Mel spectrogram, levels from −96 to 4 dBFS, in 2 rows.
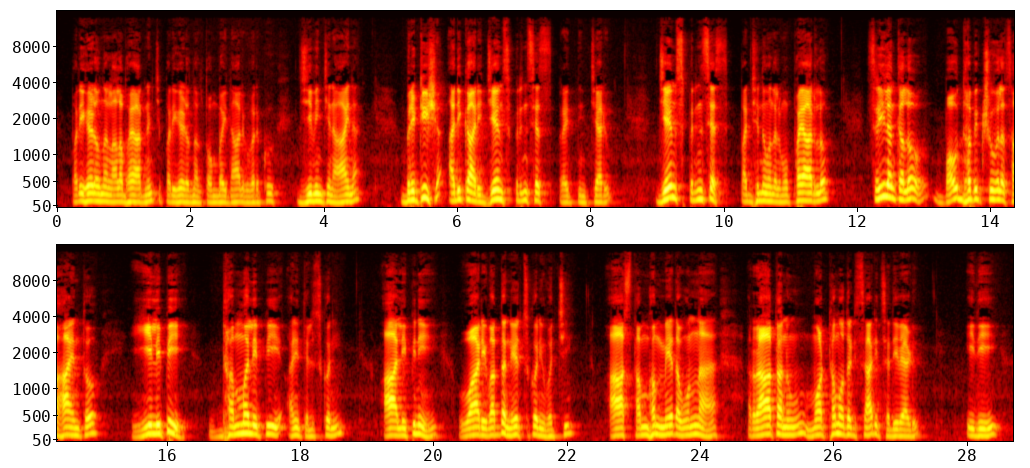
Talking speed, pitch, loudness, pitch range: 95 wpm, 140 Hz, -20 LUFS, 125-160 Hz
